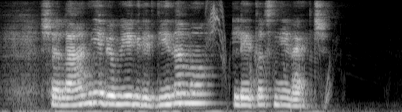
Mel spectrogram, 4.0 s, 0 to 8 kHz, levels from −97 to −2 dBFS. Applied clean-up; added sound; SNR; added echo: neural mask model DeepFilterNet 3.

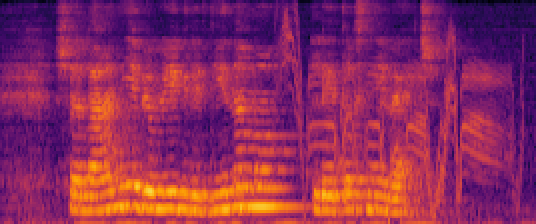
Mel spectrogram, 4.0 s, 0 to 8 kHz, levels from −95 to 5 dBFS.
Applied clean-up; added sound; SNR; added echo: none; Scratching (performance technique); 18 dB; reverberation time 0.3 s.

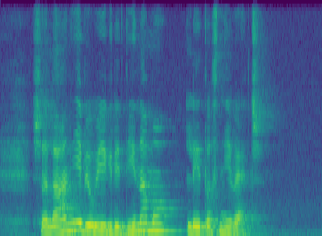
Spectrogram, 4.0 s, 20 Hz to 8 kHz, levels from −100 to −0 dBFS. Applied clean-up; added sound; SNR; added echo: none; none; none; none.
